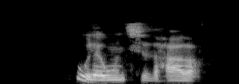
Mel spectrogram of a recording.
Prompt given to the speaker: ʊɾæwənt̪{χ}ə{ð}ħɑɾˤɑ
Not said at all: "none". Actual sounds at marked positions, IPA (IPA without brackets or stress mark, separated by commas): s, ð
